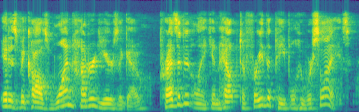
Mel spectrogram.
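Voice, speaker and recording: A man speaking as an elementary teacher, reading aloud to pupils with deliberate emphasis and informal asides. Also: on the high side, sing-song, highs cut off. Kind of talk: read-aloud lesson with casual asides.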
